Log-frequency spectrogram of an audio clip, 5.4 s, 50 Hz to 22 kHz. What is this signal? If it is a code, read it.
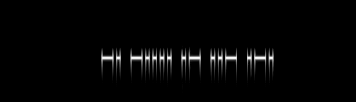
Morse code, heard as a keyed tone, about 22 wpm, 700 Hz. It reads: N6AUR
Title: USA Call Signs - 5 Characters - Repeated 3x - 22wpm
